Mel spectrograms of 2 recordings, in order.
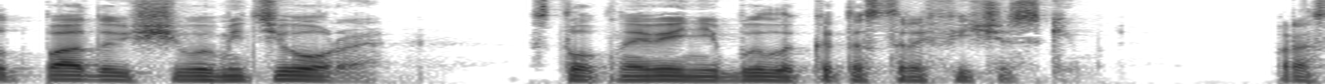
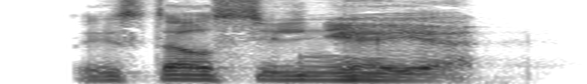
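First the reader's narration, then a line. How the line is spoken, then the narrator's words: Hoarse breathless rasp. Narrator (Russian): прохрипел Бартоломео, уклоняясь от очередной серии ударов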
